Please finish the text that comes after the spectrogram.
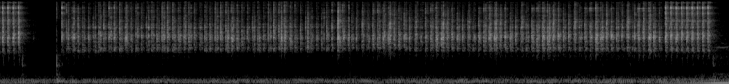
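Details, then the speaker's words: Air-conditioner electronic expansion valve on a test PCB, frequency raised from 50 Hz toward 150 Hz: fast thin buzzy rattle of stepper pulses, steady and even, intensifying with frequency; valve stepping normally. "Man mano che aumento la frequenza andrà sempre più veloce fino a 150 Hz."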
